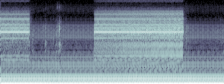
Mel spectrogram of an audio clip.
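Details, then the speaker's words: Intelbras Modulare/Conecta PABX with no extension dial tone, pin lifted from the board: low steady hum with hissy band cutting in and out instead of dial tone; switching matrix suspected of injecting noise and killing the tone. "Então é como se a matriz estivesse jogando esse ruído em cima do ramal."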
